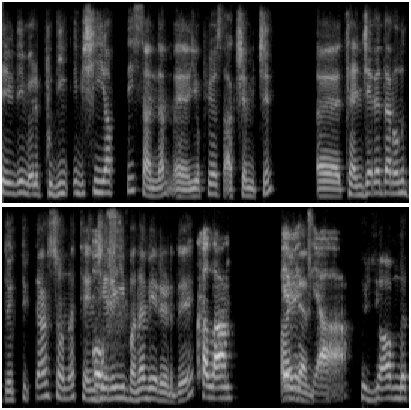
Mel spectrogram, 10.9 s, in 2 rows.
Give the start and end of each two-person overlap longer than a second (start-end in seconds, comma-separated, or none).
none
